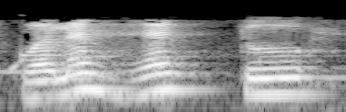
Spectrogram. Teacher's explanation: ترقيق الواو، ترقيق الواو والهاء من الحلق والدال بعد التاء.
